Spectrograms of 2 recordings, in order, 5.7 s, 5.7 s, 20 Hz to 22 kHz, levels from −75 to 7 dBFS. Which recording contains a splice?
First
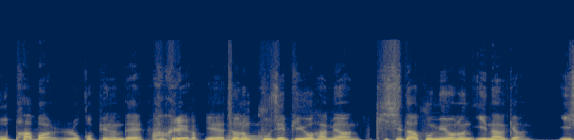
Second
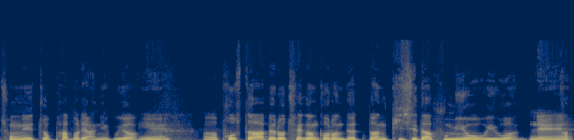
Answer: first; 1 cut; at 3.7 s

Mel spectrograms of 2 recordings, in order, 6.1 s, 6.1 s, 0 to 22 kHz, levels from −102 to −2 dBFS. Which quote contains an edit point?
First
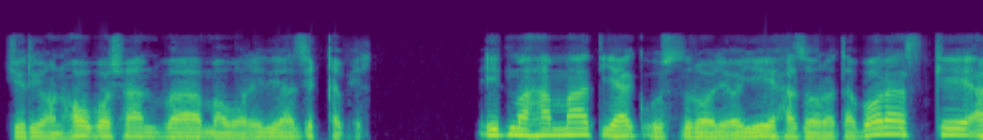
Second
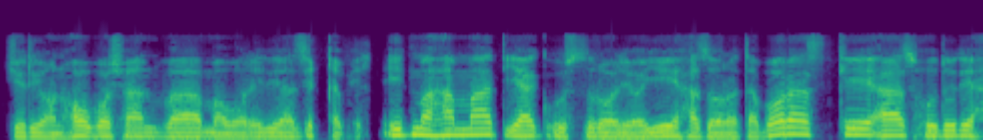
second; 1 cut; at 2.3 s

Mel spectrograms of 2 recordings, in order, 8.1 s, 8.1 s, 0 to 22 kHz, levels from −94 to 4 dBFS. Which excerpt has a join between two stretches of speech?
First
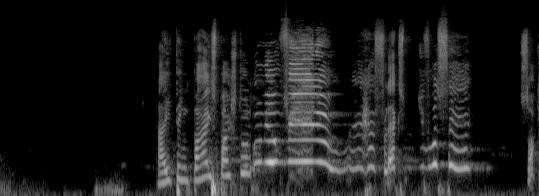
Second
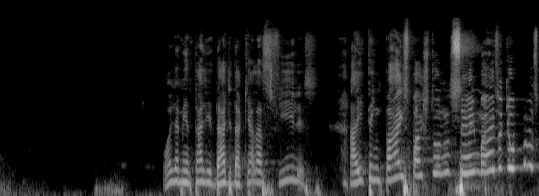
first; 2 cuts; at 2.3 s, 3.7 s

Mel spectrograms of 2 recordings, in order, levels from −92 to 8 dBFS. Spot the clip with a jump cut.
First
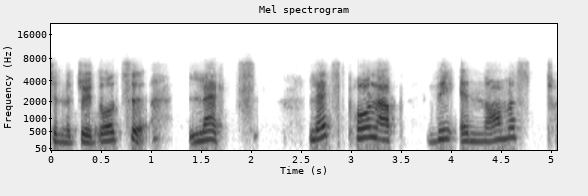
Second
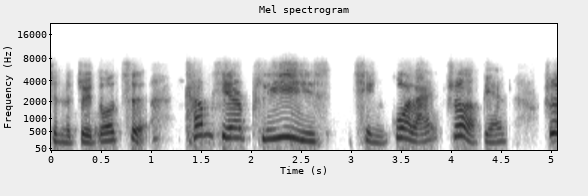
first; 1 cut; at 1.2 s

